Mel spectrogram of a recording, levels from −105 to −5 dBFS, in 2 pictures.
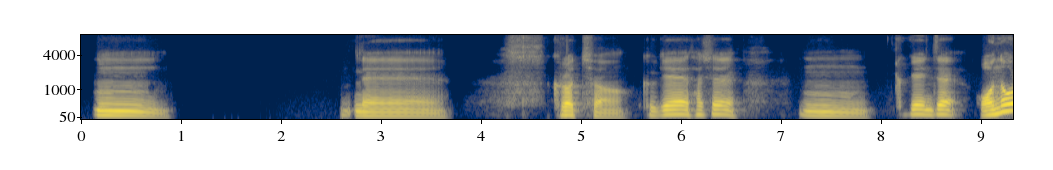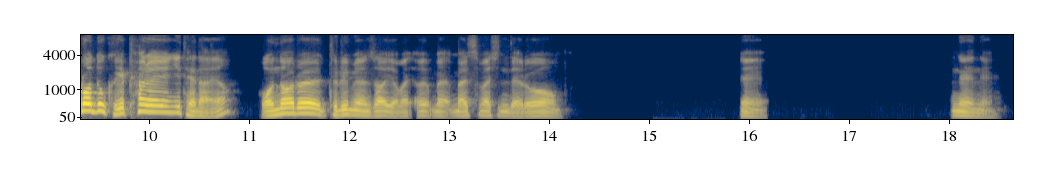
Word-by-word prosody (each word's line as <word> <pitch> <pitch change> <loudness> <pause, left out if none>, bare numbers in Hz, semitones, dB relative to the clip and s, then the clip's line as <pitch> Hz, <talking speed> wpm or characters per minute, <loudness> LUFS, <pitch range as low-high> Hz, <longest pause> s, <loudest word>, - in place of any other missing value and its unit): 음. 100 -8 0 1.7
네. 85 -5 -4 1.1
그렇죠. 80 - -2
그게 120 +4 +1
사실 115 -1 -3 0.6
음 90 -6 -5 0.3
그게 125 +2 -1
인제 120 0 +1 0.2
언어로도 200 - +8
그게 145 -2 -1
표현이 180 -4 +2
되나요? 90 - -5 0.2
언어를 145 +6 +3
들으면서 105 -5 -3
여 85 - -7
말 90 +1 -9
어 100 -1 -7
말 95 - -9
말씀하신 95 +1 -8
대로. 90 -2 -6 1.8
예. 80 -5 -9 1.9
네네. 80 -9 -8
100 Hz, 150 characters per minute, -20 LUFS, 90-120 Hz, 1.9 s, 언어로도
